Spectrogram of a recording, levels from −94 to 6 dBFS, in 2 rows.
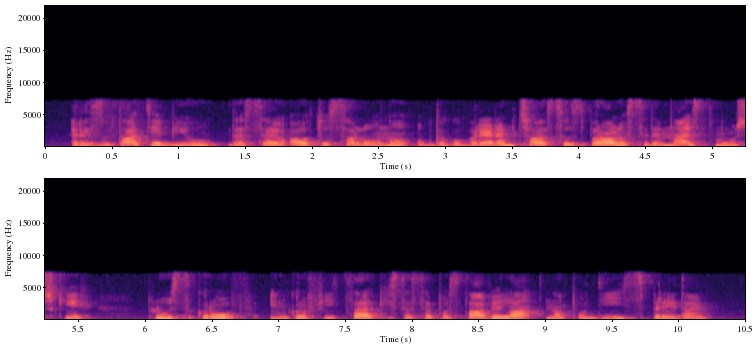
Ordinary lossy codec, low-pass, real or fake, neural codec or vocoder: none; 7.2 kHz; real; none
